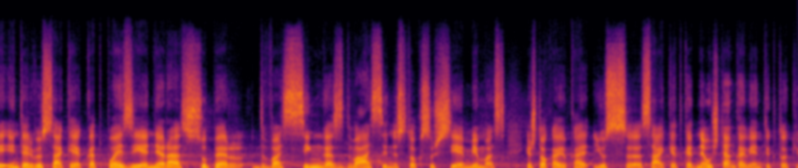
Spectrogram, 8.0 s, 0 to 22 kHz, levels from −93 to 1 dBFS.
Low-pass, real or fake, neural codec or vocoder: 19.8 kHz; fake; autoencoder, 48 kHz, 128 numbers a frame, DAC-VAE, trained on Japanese speech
